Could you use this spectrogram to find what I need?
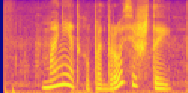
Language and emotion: Russian, positive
